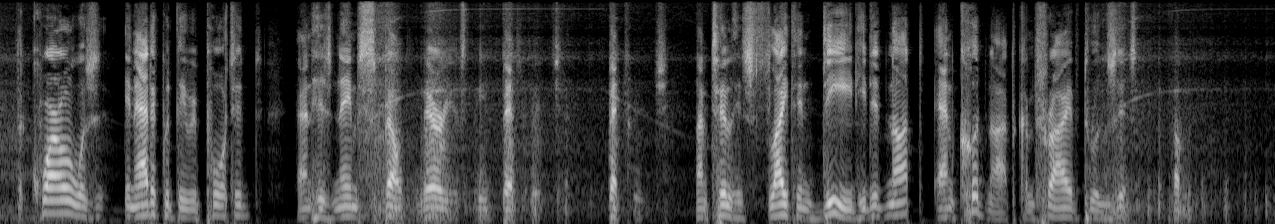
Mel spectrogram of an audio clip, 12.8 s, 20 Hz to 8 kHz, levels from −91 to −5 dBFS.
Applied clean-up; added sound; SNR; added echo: neural mask model RNNoise.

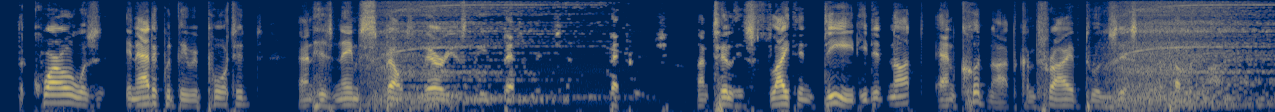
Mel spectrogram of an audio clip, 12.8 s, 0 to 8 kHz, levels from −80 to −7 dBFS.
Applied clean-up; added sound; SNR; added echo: classical method spectral subtraction.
